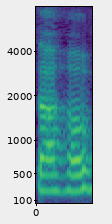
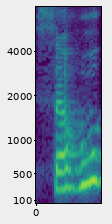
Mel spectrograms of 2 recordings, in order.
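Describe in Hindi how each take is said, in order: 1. शब्द का अंत 'w' व्यंजन ध्वनि से होता है। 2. शब्द का अंत लंबी 'oo' स्वर से होता है। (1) "सहव होता है" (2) "सहू कहते हैं लोग, लेकिन गलत है"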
